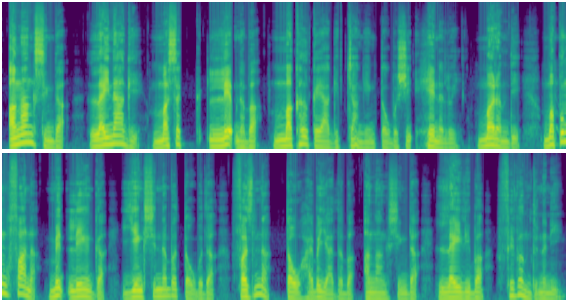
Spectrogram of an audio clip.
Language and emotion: Manipuri, neutral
